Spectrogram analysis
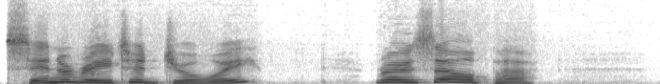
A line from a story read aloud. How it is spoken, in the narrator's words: Joy and Charlotte exclaimed incredulously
